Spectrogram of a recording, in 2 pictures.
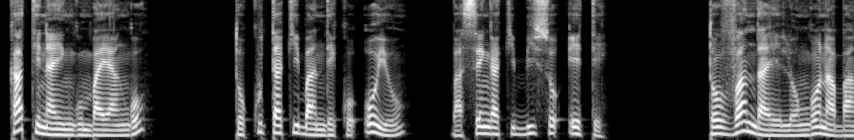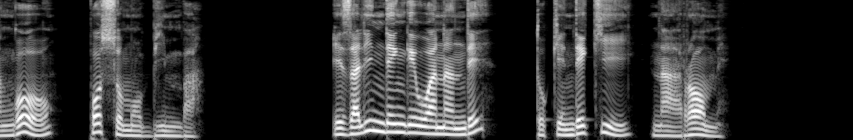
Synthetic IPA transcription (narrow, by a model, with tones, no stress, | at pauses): ka˦ti˨na˨e˨ŋɡu˨mba˨ja˨ŋɡo˦ | to˨ku˦ta˦ki˦ba˨nde˨ko̰˨o˦jo˦ | ba˨sɛ˦ŋɡa˦ki˦bi˦so˦e˦te˨ | to˨va˦nda˨e˨lɔ˨ŋɡɔ˦na˨ba˨ŋɡo˦ | po˦so˨mo˨bi˨mba˨ | e˨za˨li˦nde˦ŋɡe˦wa˦na˦nde˦ | to˨kɛ˨ndɛ˦ki˦ | na˨ʁɔ˦mɛ˨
